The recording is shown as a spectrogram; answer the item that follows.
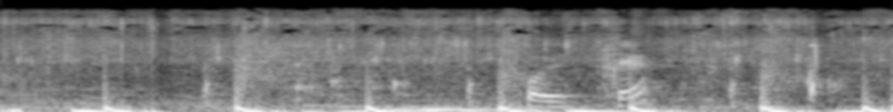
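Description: Three thickly chopped onions frying in a pan, a steady close sizzle with clattering stirs and scrapes, under someone speaking a few words.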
